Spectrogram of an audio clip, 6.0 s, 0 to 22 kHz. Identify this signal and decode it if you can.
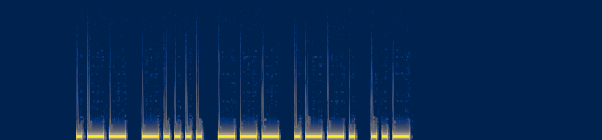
Morse code, heard as a keyed tone, about 21 wpm, 700 Hz. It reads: W6OPU
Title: USA Call Signs - 5 Characters - Repeated 2x - 22wpm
